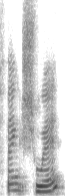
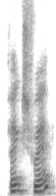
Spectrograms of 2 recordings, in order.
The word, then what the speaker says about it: Feng Shui: Je me suis rendu compte en t'entendant que tu prononces Feng Shui. Feng Shui. Alors, logiquement, c'est comme F-O-U-N-G, S-H-O-U-E accent aigu.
